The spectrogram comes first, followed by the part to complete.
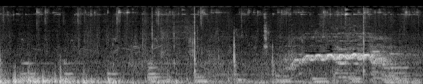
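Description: A horse whinnies once near the end, a call of about a second that rises, holds and drops, over music playing in the background.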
